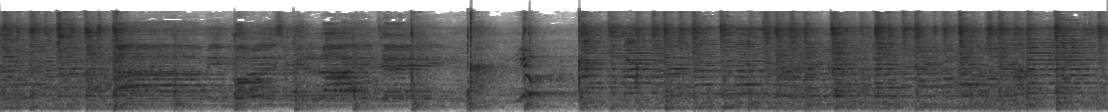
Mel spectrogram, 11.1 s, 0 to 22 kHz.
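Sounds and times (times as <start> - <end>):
mandolin strumming: 0.0 - 4.6, 5.8 - 11.0
acoustic guitars strumming: 0.0 - 11.0
voices singing together: 0.0 - 11.0.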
